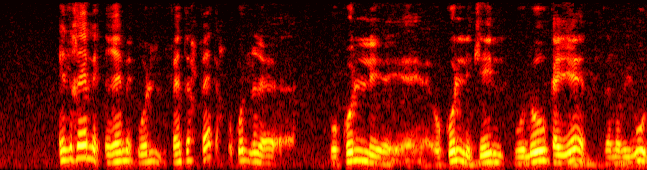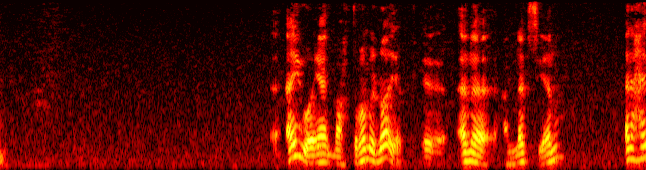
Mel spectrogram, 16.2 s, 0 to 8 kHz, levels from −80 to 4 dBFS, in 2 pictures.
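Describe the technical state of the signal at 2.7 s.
At 2.7 s the noise suppressor cuts into the speech, from 2.7 to 2.9 s. It misjudges soft speech as background and pulls it down by up to about 11 dB, so roughly a tenth of a second of the speech sounds swallowed and faint.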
